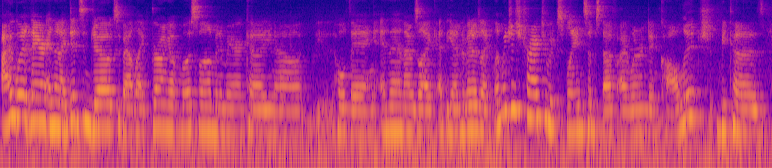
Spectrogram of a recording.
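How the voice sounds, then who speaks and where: A woman's voice: mid-range voice, moderate pace, hardly any pauses, background noise. A young woman from Pakistan, a comedian guest chatting on a live stage, self-deprecating and rambling, often laughing at herself. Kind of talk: casual live stage interview. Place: small live comedy venue. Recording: roomy live venue, distant mic, audible ambience.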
